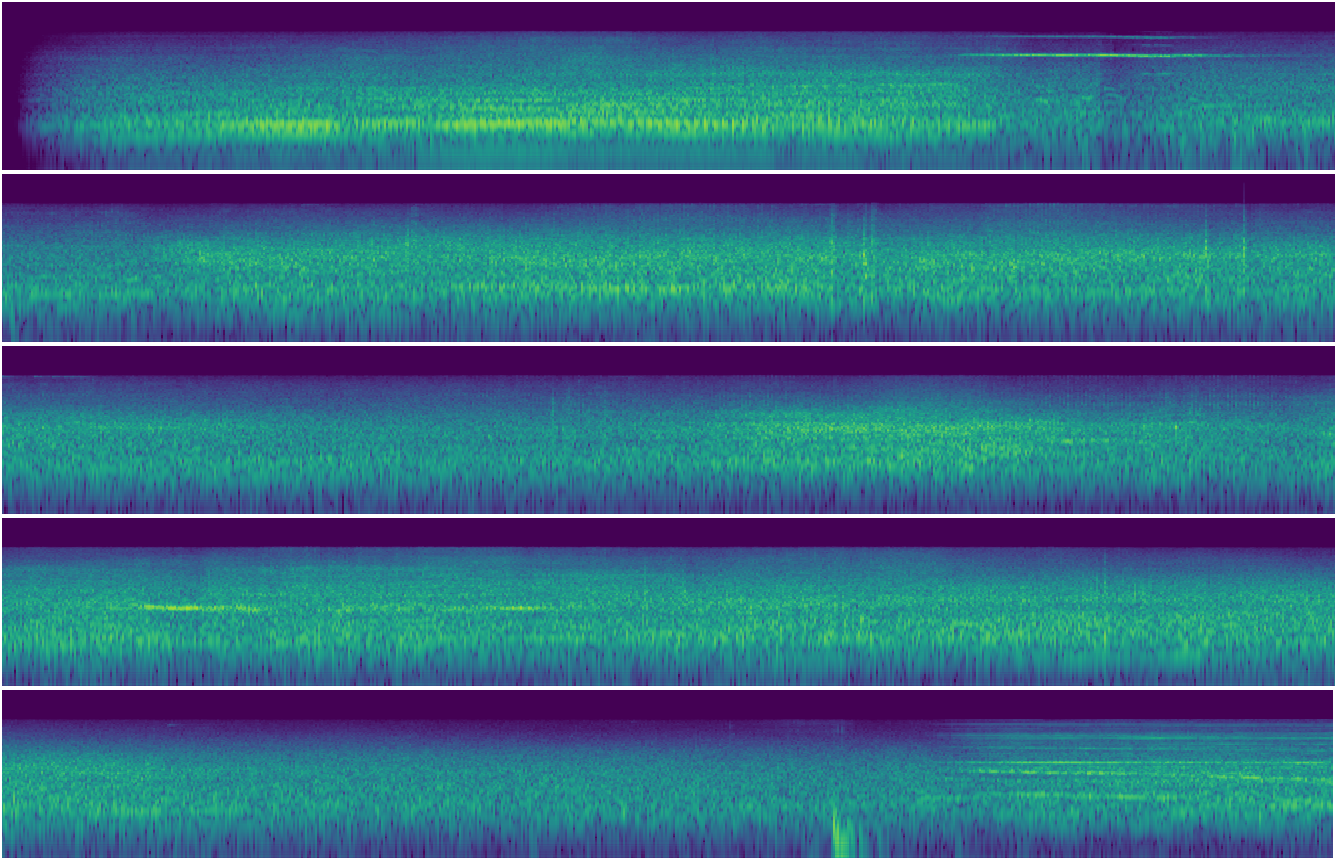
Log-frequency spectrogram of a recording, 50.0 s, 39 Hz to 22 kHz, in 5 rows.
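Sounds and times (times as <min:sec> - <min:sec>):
traffic rushing past: 0:00.2 - 0:24.1, 0:44.8 - 0:49.9.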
